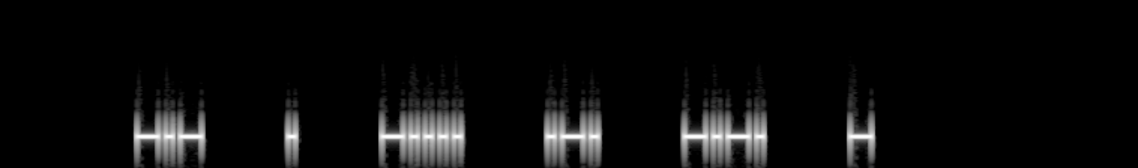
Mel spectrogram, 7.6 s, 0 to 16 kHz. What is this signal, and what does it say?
Morse code, heard as a keyed tone, about 25 wpm, spaced as for 12 wpm, 700 Hz. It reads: KE6RCT
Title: USA Call Signs - 6 Characters - 4x Character Spacing - 25wpm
